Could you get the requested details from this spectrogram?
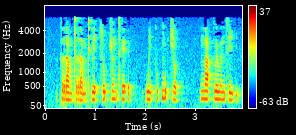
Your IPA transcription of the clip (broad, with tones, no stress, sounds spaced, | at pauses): k r a˨˩ m t r a˩˦ m kʰ l i˨˩ t̚ s u˦˥ ʔ t͡ɕ o˥˩ m tʰ e˥˩ ʔ | k w i˨˩ t̚ k u˥˩ k̚ ŋ u˥˩ ʔ t͡ɕ ɤː˨˩ k̚ | n a˥˩ ʔ k l ɯː˧ n s i˨˩ ʔ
